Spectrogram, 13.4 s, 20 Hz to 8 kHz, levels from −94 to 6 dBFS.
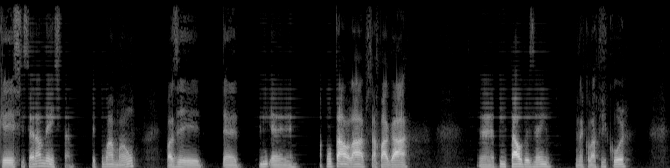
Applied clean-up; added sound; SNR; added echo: neural mask model DeepFilterNet 3.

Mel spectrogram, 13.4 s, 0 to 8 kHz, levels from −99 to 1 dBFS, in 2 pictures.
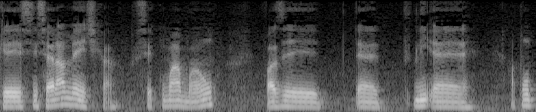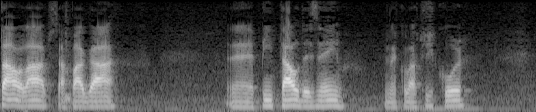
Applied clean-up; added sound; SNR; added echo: none; none; none; none.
